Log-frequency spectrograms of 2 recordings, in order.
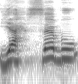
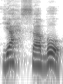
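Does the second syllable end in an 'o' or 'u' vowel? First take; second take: u; o. First: The second syllable ends in an 'u' vowel. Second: The second syllable ends in an 'o' vowel. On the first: The speaker calls it right. "ये मारूफ साउंड है बा के पेश का" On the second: The speaker calls it wrong. "बाज़ लोग मजहूल पढ़ते हैं ... ये बो नहीं है"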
